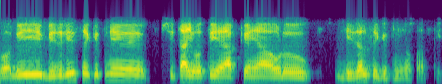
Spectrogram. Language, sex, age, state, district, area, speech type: Hindi, male, 18-30, Bihar, Begusarai, rural, conversation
